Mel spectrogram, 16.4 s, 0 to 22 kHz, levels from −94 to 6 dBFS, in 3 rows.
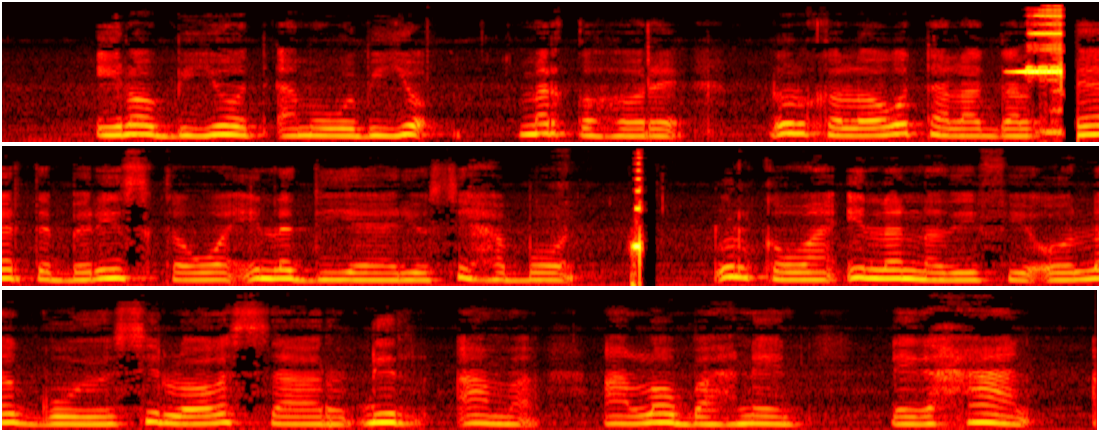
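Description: MP3 compression runs through the whole speech clip. The sound is plainly watery and swirly, with smeared attacks and a dulled top end, which points to a low bitrate of around 64 kbps. The likely cause is an encoder short of bits cutting the treble and zeroing weak frequency lines that flicker on and off between frames.

An unstable filter appears at 5.01 s, where a squeal around 3 kHz swells over about 290 ms, clips, and then cuts to an 85 ms silence ending at 5.39 s. A second unstable filter event at 8.64 s is a shorter tone near 1 kHz that grows within about 42 ms and is followed by the same 85 ms silence, ending at 8.77 s. In both cases a recursive filter with bad coefficients fed its output back until the numbers overflowed, and it stayed silent until it reset.

Compressed frames skipped at 12.61 s. The audio jumps ahead by about 20 ms, which fits a single dropped 24 ms frame that was missing or rejected as damaged. 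Because neighbouring frames overlap, the join is a brief smeared blip, not a hard click.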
